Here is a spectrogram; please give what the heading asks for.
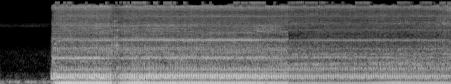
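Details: JomGand JQP2250 jump starter's built-in air compressor pump running while pumping fluid, gauge showing about 6 psi; steady buzzing motor hum with fast piston chatter, settling slightly lower as pressure builds, normal running under light load.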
